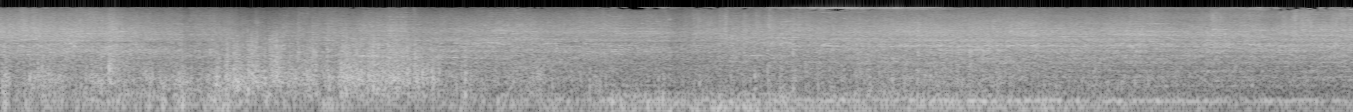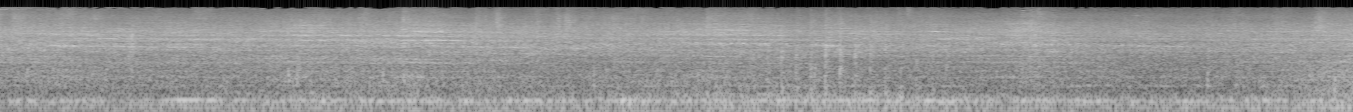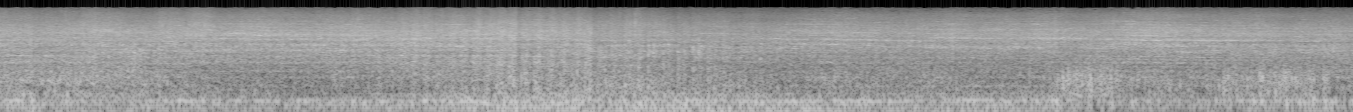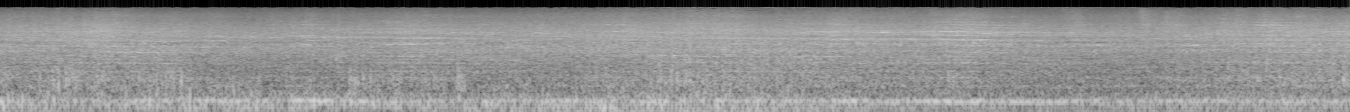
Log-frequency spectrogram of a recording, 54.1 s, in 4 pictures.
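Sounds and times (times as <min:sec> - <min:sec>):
steel wheels on rails: 0:00.0 - 0:54.0.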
